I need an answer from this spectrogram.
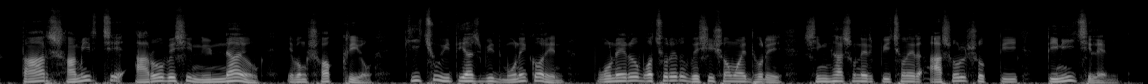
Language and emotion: Bengali, neutral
